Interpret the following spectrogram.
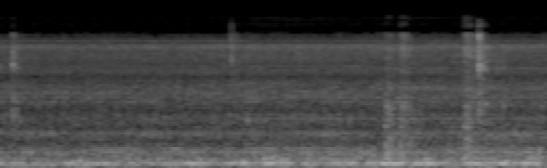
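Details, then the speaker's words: Electric fan after repair (seized shaft tapped loose to free-wheel; previously would not run): steady low hum, smooth even whir, no rubbing, ticking or wobble, running very quietly like new. "May ikot na siya, oh. Tahimik na tahimik."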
